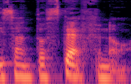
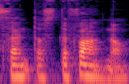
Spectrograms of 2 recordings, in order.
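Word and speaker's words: Santo Stefano: you know that um I I mispronounce um Santos Stephano. It's it's supposed to be Santos Stephano, not Santos Stefano. I put the empasis on the wrong salable through the entire time I talk about this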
